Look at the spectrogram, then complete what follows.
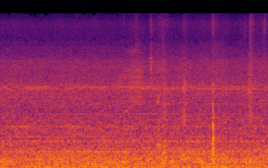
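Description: Steady low mechanical hum, with a few light clicks in the second half as plastic engine-bay trim is handled.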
